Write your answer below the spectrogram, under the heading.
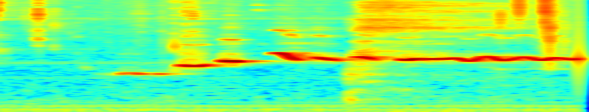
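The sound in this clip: A person whistles a short tune that steps upward through a few clear notes, then holds a high wavering note to the end.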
